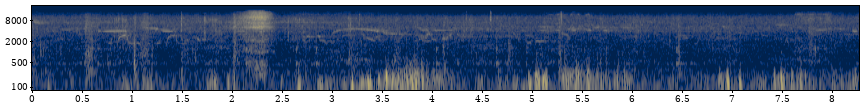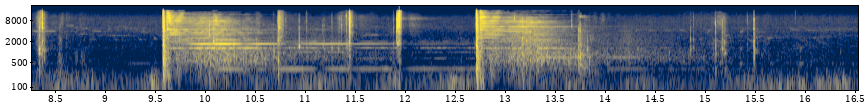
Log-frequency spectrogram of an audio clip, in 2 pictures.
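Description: A 9mm Glock 48 pistol firing a string of about six shots over some four to five seconds, starting about eight seconds in after a draw from the holster. The two loudest shots are followed by a metallic ringing that carries on between the shots.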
